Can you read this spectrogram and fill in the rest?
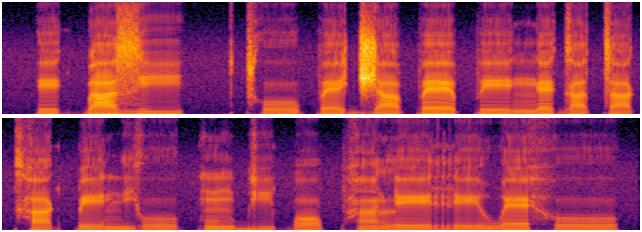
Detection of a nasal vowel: present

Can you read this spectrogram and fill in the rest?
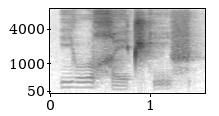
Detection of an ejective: present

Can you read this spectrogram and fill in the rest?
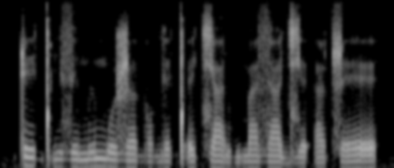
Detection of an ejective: present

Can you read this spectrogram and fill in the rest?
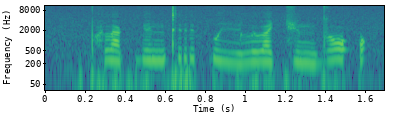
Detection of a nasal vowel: absent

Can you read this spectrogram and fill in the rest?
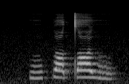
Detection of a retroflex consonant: absent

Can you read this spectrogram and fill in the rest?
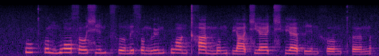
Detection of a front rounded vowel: present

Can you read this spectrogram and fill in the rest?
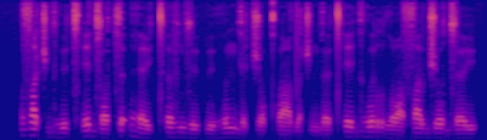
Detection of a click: absent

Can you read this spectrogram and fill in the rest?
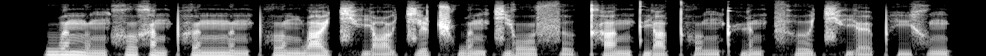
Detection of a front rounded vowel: absent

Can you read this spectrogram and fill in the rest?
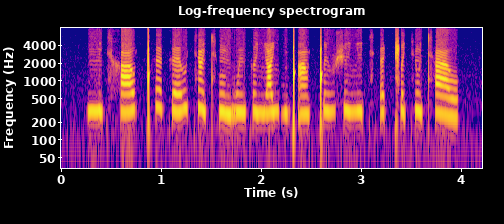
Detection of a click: present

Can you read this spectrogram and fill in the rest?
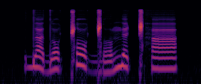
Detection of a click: present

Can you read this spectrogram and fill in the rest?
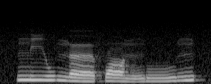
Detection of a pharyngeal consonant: absent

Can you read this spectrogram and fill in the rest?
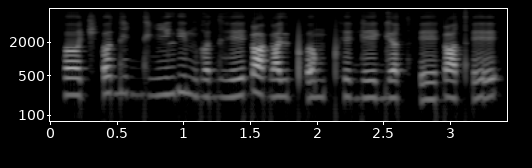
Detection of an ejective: present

